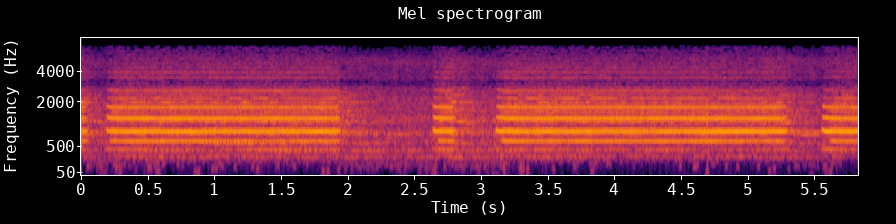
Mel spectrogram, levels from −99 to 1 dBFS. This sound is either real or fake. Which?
real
